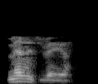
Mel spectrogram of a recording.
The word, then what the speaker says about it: Milledgeville: and I guess it's only going to be in Milgaville. Like, I think I'm saying that correctly, right? – Milledgeville. – Milledgeville. Okay, sorry.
